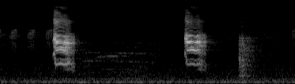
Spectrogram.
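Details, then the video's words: Long-tailed shrike, voiced to goad other shrikes into calling back, gives two hoarse rasping shrieks followed by a weaker, shorter third note, with a faint hum behind. "Cendet Gacor Pagi Siang Sore...Merangsang Emosi Cendet Manapun Agar Cepat Nyaut Emosi Dan Ikut Bunyi"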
